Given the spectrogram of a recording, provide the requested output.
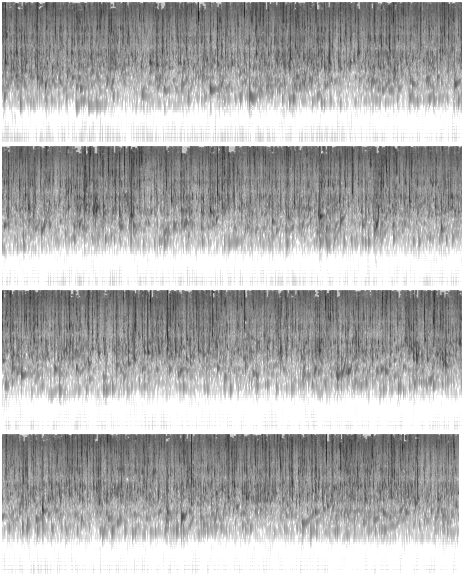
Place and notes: Saint-Genouph, France - One hour near the Loire river
The Loire river is a well known place, considering that there's a lot of touristical places : old castles, the beautiful weather and the overall beauty of its natural sites. This makes a good presage for a soundscape. However this recording was difficult to achieve. Indeed, on the Tours city outskirts, Loire river is extremely quiet, it's a lake without waves. In addition, important roads border the banks. Because of the cars, to record near an island is almost mandatory. Luckily, I was able to find the perfect place in Saint-Genouph village : beautiful, calm and representative of the river.
La Loire est un fleuve très connu du grand public, étant donné les symboles qu'il véhicule : la présence des châteaux, le beau temps, la beauté générale de ses sites naturels. Cela fait de jolis atouts en vue de la constitution d'un paysage sonore. Pourtant cet enregistrement s'est avéré difficile à réaliser. En effet aux abords de Tours, la Loire est extrêmement calme.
